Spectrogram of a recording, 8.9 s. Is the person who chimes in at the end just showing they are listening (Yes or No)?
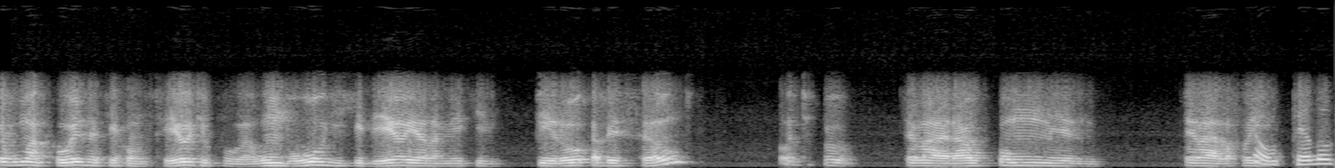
No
